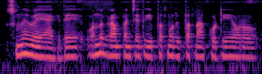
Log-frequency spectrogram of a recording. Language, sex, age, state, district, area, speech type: Kannada, male, 45-60, Karnataka, Koppal, urban, spontaneous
